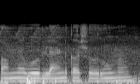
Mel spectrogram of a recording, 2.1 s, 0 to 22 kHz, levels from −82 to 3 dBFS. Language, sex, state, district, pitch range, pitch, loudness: Hindi, male, Uttar Pradesh, Lucknow, 100-110 Hz, 105 Hz, -19 LUFS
